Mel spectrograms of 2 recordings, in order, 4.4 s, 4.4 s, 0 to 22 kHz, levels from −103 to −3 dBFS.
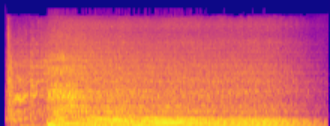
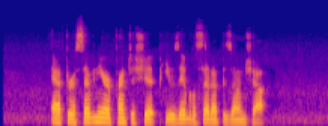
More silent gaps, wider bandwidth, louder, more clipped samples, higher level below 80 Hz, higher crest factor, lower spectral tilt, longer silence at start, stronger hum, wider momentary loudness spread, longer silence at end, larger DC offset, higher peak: neither; first, 13 kHz vs 9.2 kHz; first, -12 LUFS vs -22 LUFS; neither; first, -18 dBFS vs -72 dBFS; second, 10 dB vs 20 dB; about the same, -6 dB/octave vs -7 dB/octave; second, 0.1 s vs 0.7 s; neither; about the same, 8 LU vs 6 LU; second, 0.05 s vs 0.85 s; neither; about the same, -2 dBFS vs -4 dBFS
